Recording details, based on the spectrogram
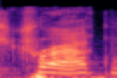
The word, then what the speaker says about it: Trek: So when your company's name is Trek, which rhymes with wreck, which makes you think of Mary Burke, a Trek wreck, as it were, then it's okay.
